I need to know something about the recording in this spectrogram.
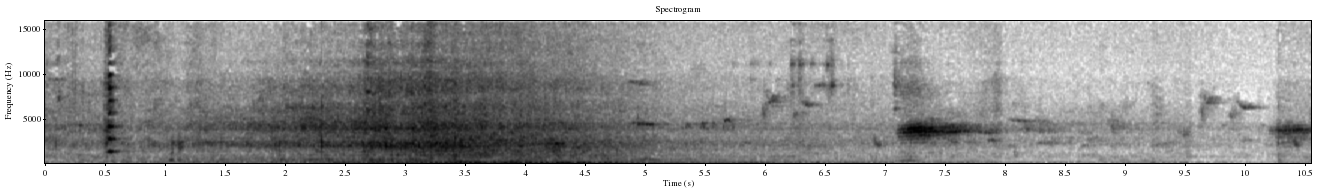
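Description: A motor vehicle passing by, its engine sound swelling to a peak a few seconds in and then fading away. A sharp click comes about half a second in.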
